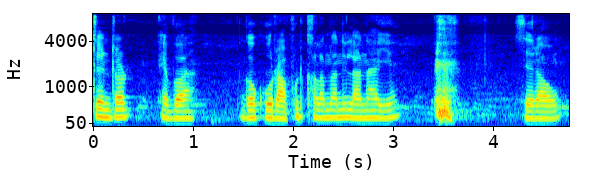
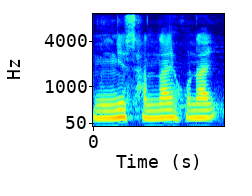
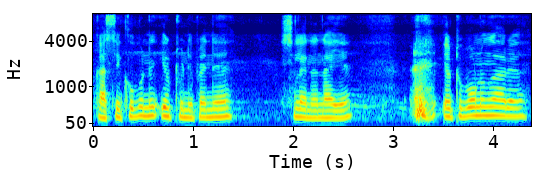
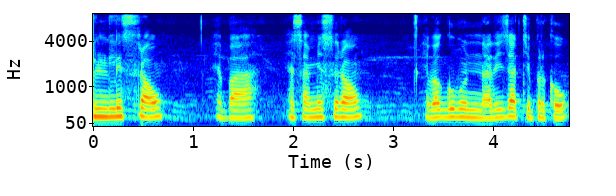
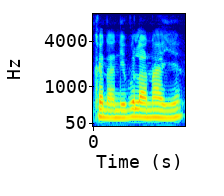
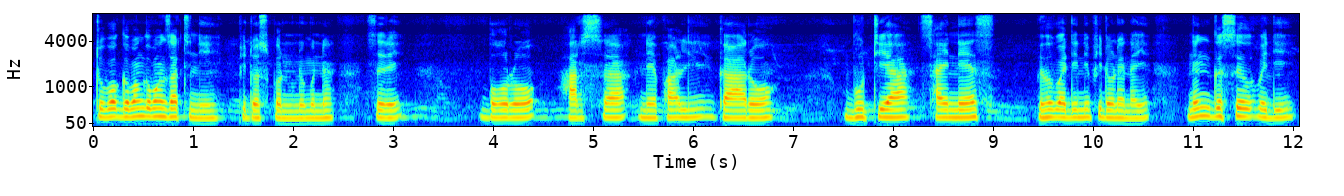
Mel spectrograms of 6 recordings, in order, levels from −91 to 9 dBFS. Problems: constant background noise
